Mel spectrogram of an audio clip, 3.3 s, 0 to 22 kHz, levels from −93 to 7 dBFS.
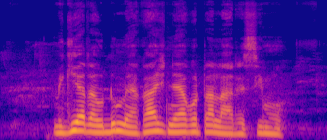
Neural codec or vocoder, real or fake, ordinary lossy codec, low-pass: none; real; none; none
